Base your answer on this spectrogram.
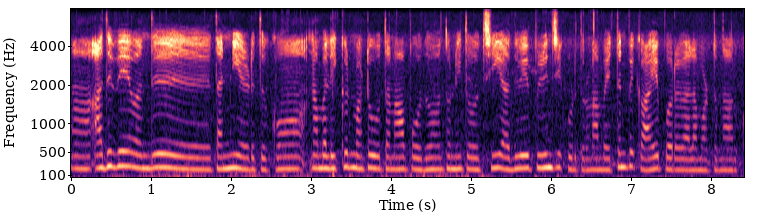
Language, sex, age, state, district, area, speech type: Tamil, female, 30-45, Tamil Nadu, Viluppuram, rural, spontaneous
